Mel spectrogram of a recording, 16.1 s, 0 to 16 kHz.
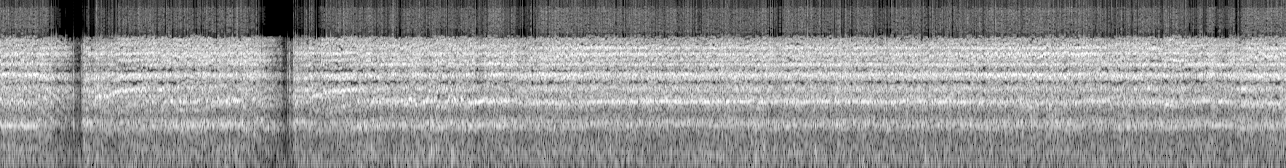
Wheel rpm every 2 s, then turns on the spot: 130, 160, 190, 220, 230, 230, 220, 230.
none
